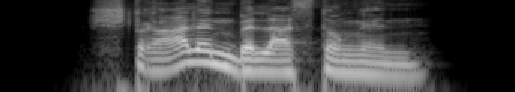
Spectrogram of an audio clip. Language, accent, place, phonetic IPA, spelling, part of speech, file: German, Germany, Berlin, [ˈʃtʁaːlənbəˌlastʊŋən], Strahlenbelastungen, noun, De-Strahlenbelastungen.ogg
- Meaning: plural of Strahlenbelastung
